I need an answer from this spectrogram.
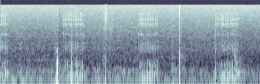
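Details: A black-and-white male domestic shorthair cat purrs steadily while kneading, a low rumbling vibration that rises and falls with each breath.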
